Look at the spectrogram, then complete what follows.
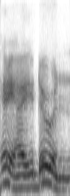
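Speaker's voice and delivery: casual, put-on Texan accent. Retelling how a man in military gear came over and greeted him, imitating a texan accent. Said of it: "And like with a Texan accent".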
